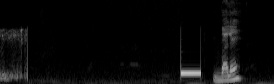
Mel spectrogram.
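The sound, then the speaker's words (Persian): A single short telephone tone after a listener's call dropped, one steady beep of about a third of a second set between brief bursts of talk. “بله شنونده عزیز، تماس شنونده ما قطع شد”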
